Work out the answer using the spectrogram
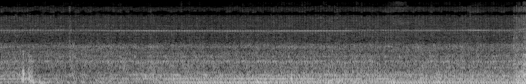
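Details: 2013 West Torrens diesel garbage truck: a loud, steady drone with a raspy, open edge over the low rumble and no rhythmic knock. Big exhaust leak.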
